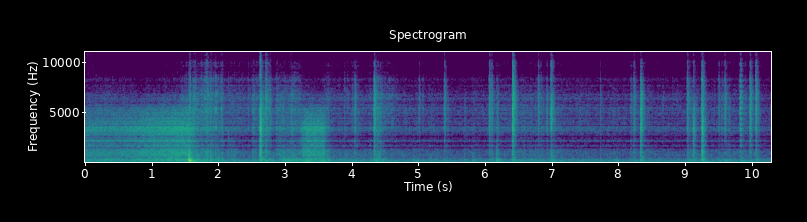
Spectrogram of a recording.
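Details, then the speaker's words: Hammarlund HQ-140-X tube receiver during restoration, switched from ABC to manual mode: irregular crackles and sizzling pops over hiss and hum, like sizzling bacon, easing when sensitivity is turned down; cause not yet identified. "listen to [Music] that sounds like sizzling bacon so if I turn the sensitivity down just a little bit you can see it kind of goes away"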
